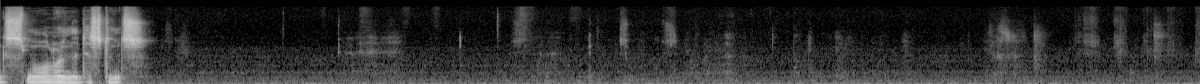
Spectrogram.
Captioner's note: silence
